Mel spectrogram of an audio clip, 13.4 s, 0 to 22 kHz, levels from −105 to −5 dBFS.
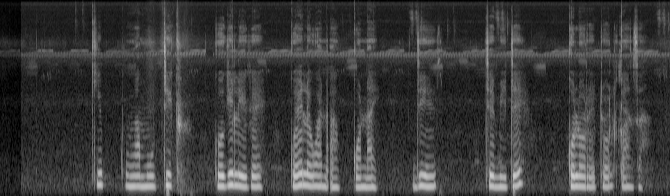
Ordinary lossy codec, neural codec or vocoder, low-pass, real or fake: none; none; none; real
